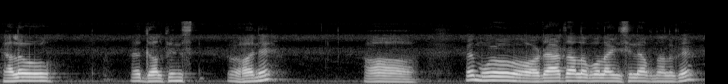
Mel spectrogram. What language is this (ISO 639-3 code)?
asm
